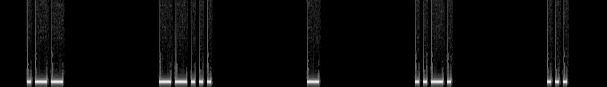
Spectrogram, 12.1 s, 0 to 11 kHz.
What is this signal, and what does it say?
Morse code, heard as a keyed tone, about 15 wpm, spaced as for 4 wpm, 700 Hz. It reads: W7TFS
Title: USA Call Signs - 5 Characters - 8x Character Spacing - 15wpm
